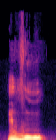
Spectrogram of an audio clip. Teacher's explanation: 이 그 발음이 v 발음으로 나고요.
